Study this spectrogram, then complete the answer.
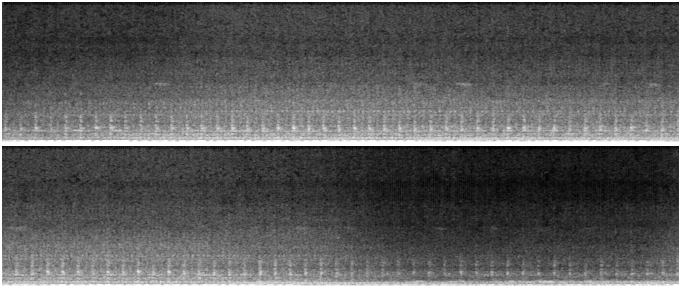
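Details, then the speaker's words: At idle, a sharp regular tap comes once per crank turn, not once per camshaft turn, so the connecting rods are ruled out. The source is still unknown; the pump is a possible cause. "on se rend compte quo que c'est bien chaque tour d' braquin mais pas un tour de le braquin que il y a ce claque. Donc déjà, c'est pas les bies, c'est sûr."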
